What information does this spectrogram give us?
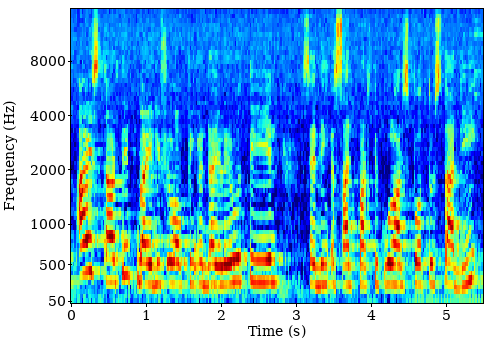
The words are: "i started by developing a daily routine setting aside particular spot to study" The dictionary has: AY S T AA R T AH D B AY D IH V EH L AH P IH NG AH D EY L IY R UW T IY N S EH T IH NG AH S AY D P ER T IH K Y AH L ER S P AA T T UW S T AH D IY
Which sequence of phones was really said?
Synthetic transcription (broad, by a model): AY S T AA R T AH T B AY D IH F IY L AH P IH NG AH D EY L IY R UW T IY N S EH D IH NG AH S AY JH P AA T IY K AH L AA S P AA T T UW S T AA D IY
